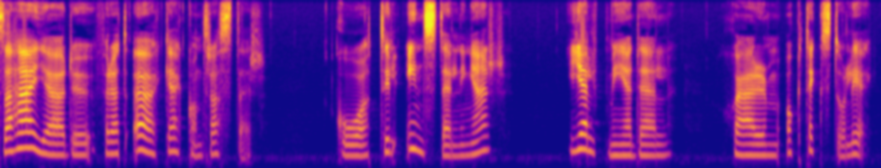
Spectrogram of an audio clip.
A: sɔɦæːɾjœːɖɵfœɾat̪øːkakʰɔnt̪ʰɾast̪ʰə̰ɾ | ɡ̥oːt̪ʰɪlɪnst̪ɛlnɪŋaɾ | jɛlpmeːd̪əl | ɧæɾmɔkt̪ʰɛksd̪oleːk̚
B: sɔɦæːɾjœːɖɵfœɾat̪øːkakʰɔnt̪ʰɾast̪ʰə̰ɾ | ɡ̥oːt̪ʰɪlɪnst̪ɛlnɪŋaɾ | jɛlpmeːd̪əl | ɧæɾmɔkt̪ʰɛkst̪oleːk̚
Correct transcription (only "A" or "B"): B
